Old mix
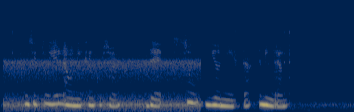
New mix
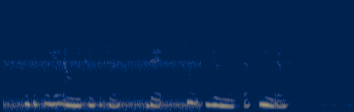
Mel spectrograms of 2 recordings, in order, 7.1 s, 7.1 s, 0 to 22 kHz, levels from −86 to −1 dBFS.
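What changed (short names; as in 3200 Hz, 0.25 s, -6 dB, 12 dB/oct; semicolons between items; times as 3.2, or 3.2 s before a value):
speech -9.5 dB; background -10.5 dB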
